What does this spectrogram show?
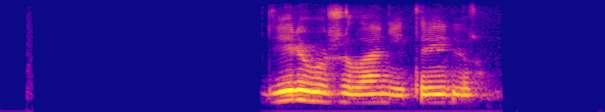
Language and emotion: Russian, neutral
